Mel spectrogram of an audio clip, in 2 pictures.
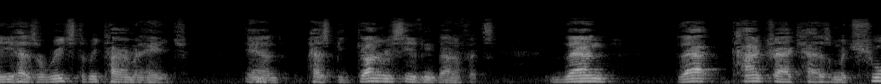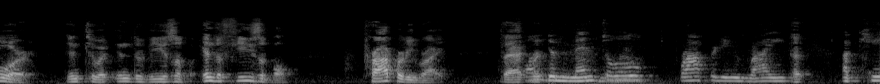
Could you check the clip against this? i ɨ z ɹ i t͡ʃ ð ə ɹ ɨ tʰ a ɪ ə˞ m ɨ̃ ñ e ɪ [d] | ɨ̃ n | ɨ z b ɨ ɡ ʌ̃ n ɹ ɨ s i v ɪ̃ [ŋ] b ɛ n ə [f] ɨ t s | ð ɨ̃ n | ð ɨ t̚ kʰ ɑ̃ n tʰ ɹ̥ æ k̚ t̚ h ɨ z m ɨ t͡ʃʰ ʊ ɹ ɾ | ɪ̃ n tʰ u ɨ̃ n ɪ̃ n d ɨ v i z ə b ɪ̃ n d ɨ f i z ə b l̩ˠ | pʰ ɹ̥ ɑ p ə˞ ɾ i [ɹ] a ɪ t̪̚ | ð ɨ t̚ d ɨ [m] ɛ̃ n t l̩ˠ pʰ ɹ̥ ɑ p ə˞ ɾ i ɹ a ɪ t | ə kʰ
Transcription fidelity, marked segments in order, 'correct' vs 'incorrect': incorrect: d͡ʒ, correct, correct, correct, correct

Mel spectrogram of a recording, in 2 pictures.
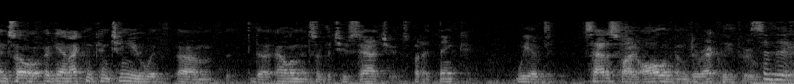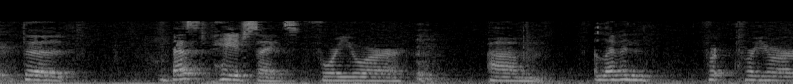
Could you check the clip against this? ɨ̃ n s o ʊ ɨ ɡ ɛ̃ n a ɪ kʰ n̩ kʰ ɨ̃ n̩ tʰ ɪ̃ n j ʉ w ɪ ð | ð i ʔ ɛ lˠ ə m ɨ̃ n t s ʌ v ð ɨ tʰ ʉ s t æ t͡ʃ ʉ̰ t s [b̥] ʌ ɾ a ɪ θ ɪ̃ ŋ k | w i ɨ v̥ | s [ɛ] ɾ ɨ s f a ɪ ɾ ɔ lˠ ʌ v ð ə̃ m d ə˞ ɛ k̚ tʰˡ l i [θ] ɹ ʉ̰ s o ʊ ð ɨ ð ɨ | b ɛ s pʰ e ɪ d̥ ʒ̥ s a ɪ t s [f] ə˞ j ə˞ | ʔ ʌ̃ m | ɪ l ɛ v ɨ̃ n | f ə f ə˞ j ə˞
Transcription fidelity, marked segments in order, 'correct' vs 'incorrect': correct, incorrect: æ, correct, correct

